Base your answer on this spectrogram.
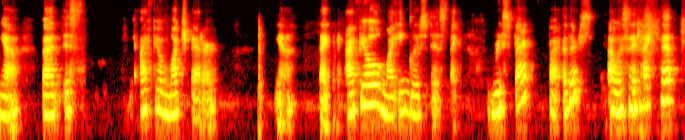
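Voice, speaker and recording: Somewhat breathy woman's voice at a very slow pace, with lively intonation and long, frequent pauses. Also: fairly high pitch for a woman. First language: not English. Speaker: university student. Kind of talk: interview testimony.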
